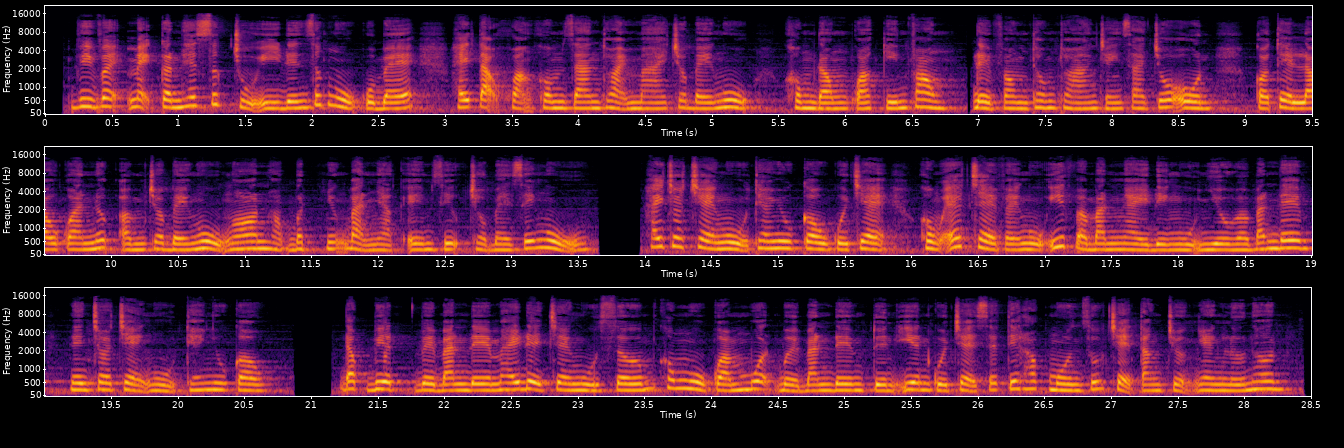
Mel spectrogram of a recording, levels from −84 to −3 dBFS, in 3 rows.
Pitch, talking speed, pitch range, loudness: 235 Hz, 250 wpm, 220-255 Hz, -19 LUFS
